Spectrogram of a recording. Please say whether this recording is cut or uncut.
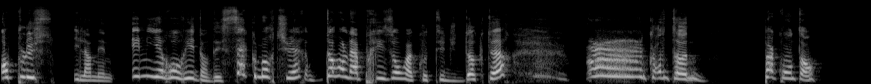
uncut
